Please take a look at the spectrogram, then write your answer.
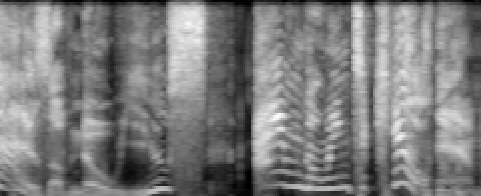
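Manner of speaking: put-on storybook witch voice, swooping and sing-song. Retelling a historical account, the speaker quotes the witch in a witch voice. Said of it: "I keep thinking I'm done with this witch voice".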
